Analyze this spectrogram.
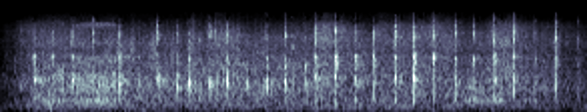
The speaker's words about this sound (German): Man kann sich äh, in dem Archiv tatsächlich auch anhören, wie ein Känguru klingt, wenn es gerade kaut.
